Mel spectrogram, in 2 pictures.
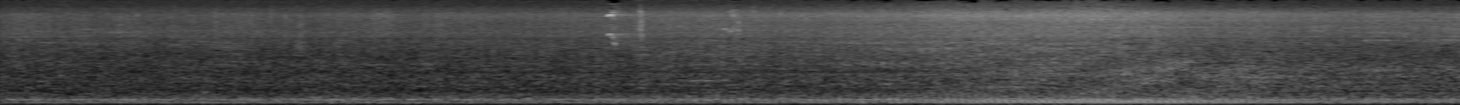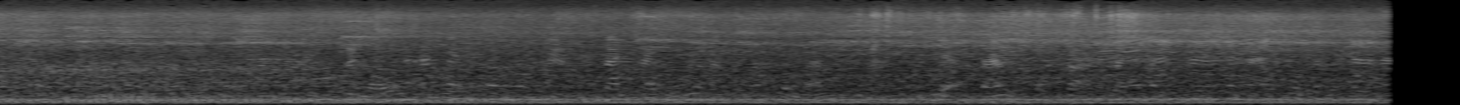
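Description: Outdoor background noise with a steady low hum and a motor vehicle passing by, growing louder about six seconds in and fading away after eight.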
